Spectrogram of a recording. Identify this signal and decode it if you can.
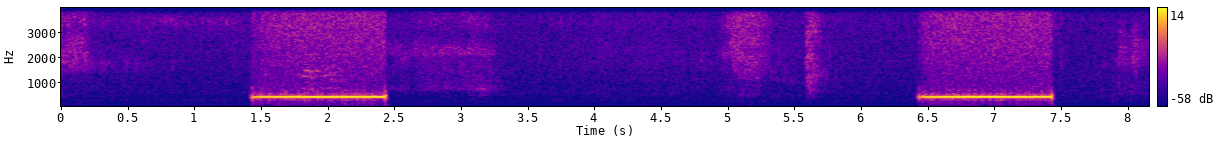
Ringback tone (Europe, 425 Hz).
